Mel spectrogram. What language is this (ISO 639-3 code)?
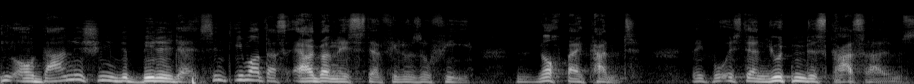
deu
